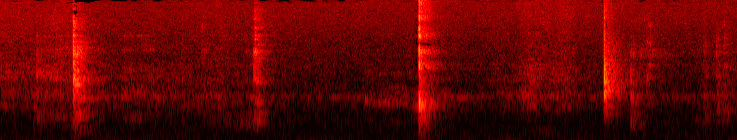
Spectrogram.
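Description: Long nails tap the top edges and sides of a small, open, empty-looking white and blue paperboard Dior fragrance box standing upright on a table. Sharp, dry clicks come at an unhurried, uneven pace, each bright and ending almost at once, with a faint papery rustle between them.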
